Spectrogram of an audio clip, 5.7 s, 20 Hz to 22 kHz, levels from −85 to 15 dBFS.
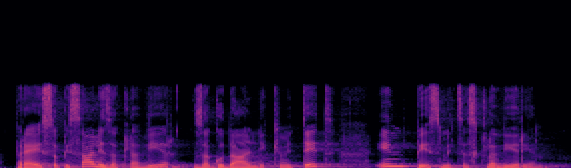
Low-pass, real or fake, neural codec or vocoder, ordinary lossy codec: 10.8 kHz; real; none; none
